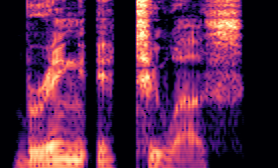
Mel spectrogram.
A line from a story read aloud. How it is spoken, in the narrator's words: the Other said slowly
